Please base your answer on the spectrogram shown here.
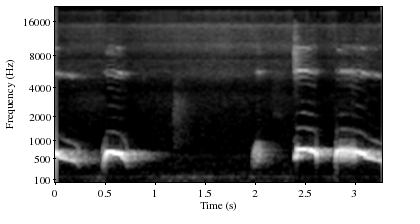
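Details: Spotted dove calling in the local style 'giọng đồng tốt tiếng 2 hậu lỡ': deep, hollow coos at an even low pitch, a long coo, then a short one, and after a pause two strong coos in quick succession, with a faint low hum beneath.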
